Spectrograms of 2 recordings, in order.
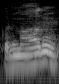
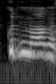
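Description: First: The greeting sounds grumpy and unfriendly. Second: The greeting sounds bright and cheerful. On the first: "wie die Frau unfreundlich ist am Morgen" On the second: "Ich total fröhlich, ja, ich weiß, tiefe Stimme, aber super fröhlich"

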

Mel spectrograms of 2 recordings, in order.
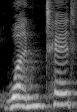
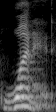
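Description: First: The T after the N is clearly pronounced. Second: The T is dropped and the N links on.

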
